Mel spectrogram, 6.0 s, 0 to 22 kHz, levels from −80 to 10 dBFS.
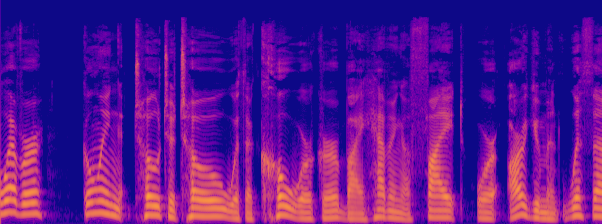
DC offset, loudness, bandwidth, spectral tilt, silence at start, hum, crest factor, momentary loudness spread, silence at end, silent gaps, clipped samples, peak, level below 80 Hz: under 0.1%; -19 LUFS; 16 kHz; -6 dB/octave; 0 s; none; 18 dB; 6 LU; 0 s; none; under 0.1%; 0 dBFS; -56 dBFS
